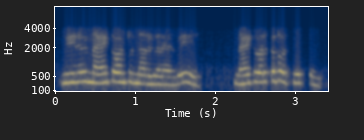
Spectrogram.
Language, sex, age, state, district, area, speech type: Telugu, female, 30-45, Telangana, Nizamabad, urban, conversation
